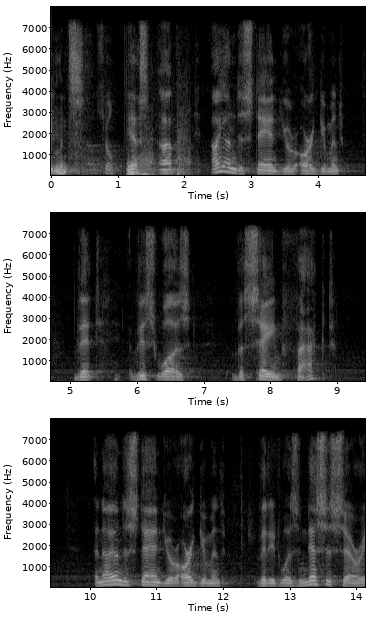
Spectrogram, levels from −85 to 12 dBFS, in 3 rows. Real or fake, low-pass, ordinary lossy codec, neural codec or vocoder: fake; 7.2 kHz; AAC, 48 kbps; vocoder, 22.05 kHz, 80 mel bands, WaveNeXt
